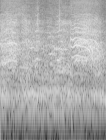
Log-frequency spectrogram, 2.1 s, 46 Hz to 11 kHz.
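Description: A crowd of about 3,000 student climate protesters in Melbourne shouts together on the steps of the old Treasury building, a loud sustained roar of massed voices rising and swelling in chanted cries.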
